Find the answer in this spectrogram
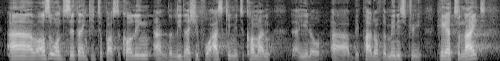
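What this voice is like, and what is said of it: Congested, nasal voice from cold. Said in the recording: “apologize for my voice. I have a little bit of cold... if I seem to be speaking through my nose, it's the cold”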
